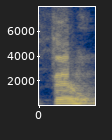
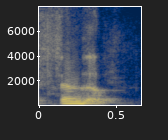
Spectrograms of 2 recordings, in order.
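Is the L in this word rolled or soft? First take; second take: soft; rolled. First: The word is said with a soft, plain L. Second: The word is said with a rolled, lengthened L. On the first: This is how other people say it. "we don't say film" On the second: This is how people say it in the speaker's home region. "where I'm from, ... We say film"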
